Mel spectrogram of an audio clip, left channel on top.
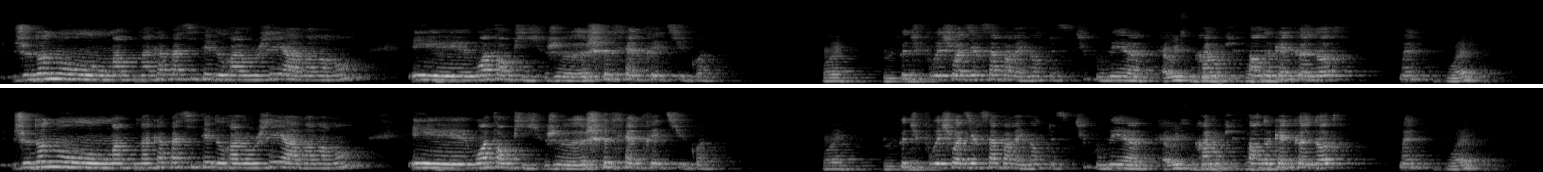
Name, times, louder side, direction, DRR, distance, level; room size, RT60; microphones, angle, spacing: voice 1, 0.1-3.5 4.1-7.1 9.0-12.2 12.5-13.3 14.0-14.2, right 2 dB, 70° right, 1 dB, 0.6 m, -28 dB
voice 2, 8.2-8.5 8.8-9.2 11.6-13.0 14.3-14.9, left 2 dB, 20° left, 3 dB, 0.3 m, -34 dB
3.0 x 2.4 x 3.0 m, 0.73 s
head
